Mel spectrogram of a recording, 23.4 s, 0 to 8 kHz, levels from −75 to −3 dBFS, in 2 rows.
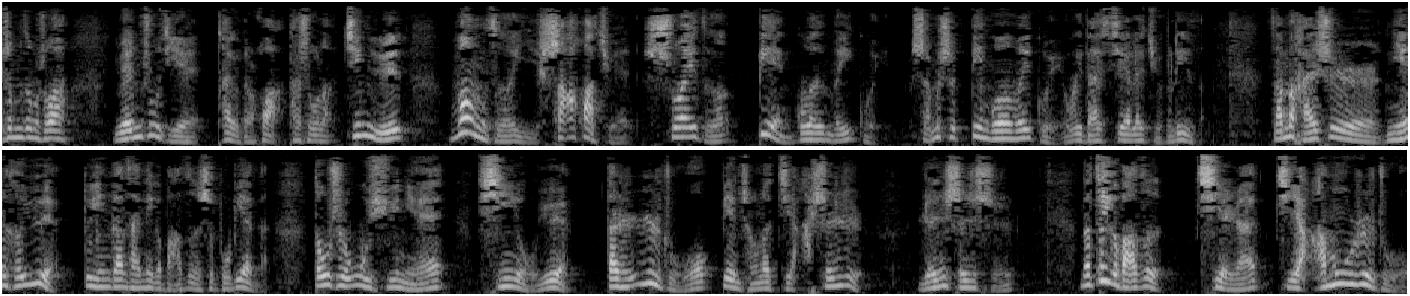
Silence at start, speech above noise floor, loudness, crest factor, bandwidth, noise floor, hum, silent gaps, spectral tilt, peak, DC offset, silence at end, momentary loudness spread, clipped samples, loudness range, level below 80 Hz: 0 s; 22 dB; -26 LUFS; 24 dB; 7.4 kHz; -49 dBFS; none; none; -4 dB/octave; -4 dBFS; under 0.1%; 0 s; 13 LU; under 0.1%; 5 LU; -60 dBFS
